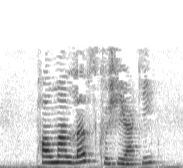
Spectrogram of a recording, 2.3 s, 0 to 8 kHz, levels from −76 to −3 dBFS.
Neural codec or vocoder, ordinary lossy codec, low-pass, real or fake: none; MP3, 24 kbps; 7.2 kHz; real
